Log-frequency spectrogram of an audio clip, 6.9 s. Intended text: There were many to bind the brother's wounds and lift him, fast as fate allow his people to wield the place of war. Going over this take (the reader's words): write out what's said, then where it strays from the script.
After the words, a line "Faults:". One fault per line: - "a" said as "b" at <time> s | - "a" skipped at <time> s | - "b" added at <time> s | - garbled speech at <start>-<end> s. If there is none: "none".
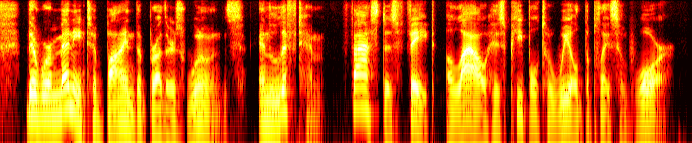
There were many to bind the brother's wounds and lift him, fast as fate allow his people to wield the place of war.
Faults:
none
